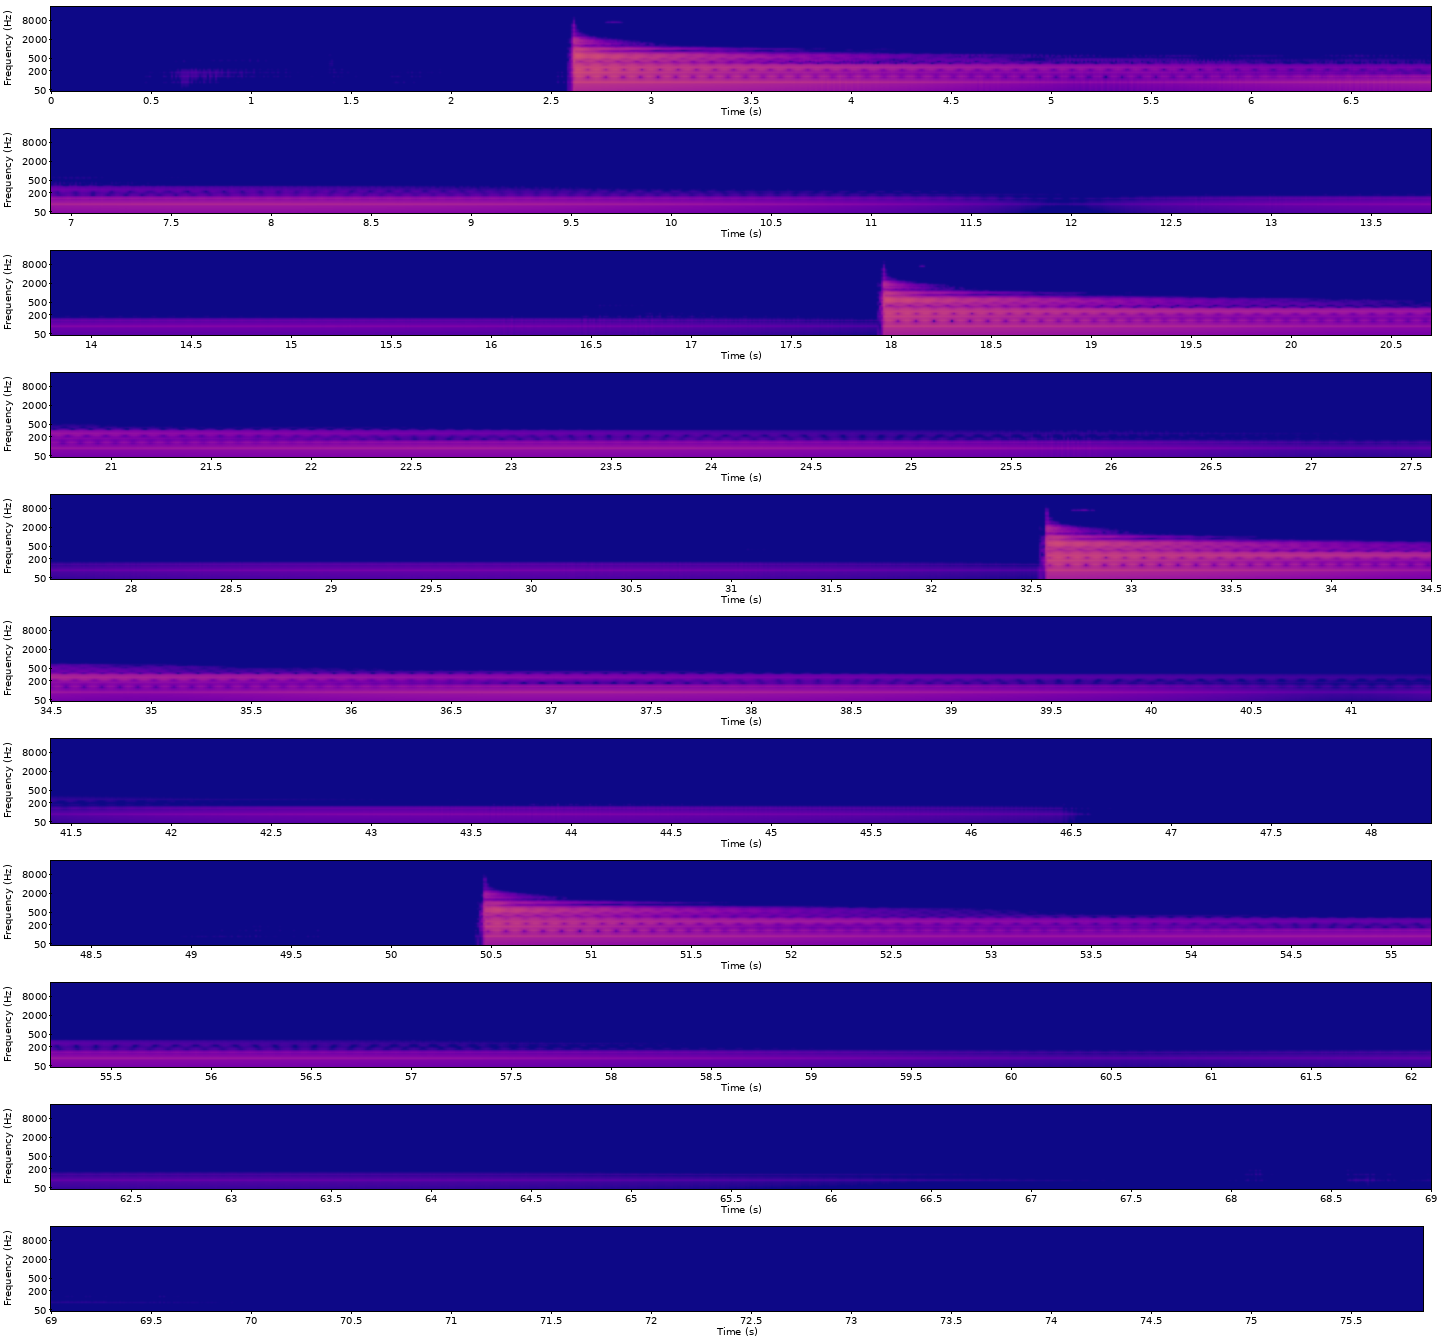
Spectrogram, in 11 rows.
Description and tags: Pacifica low E string -F
Yamaha Pacifica electric guitar no effects one note played 4 times
effects, clean, guitar, no, electric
